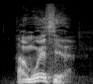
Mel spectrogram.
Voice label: im with you, voice, biker; Left 4 Dead 2; survivor

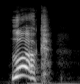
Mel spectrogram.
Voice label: look, teen girl; player; survivor; voice

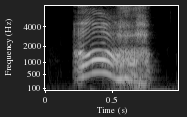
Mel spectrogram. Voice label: boomer reaction, teengirl; player; survivor; voice

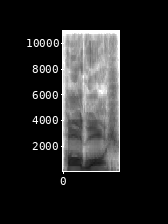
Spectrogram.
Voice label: reaction negative, survivor voice mechanic

